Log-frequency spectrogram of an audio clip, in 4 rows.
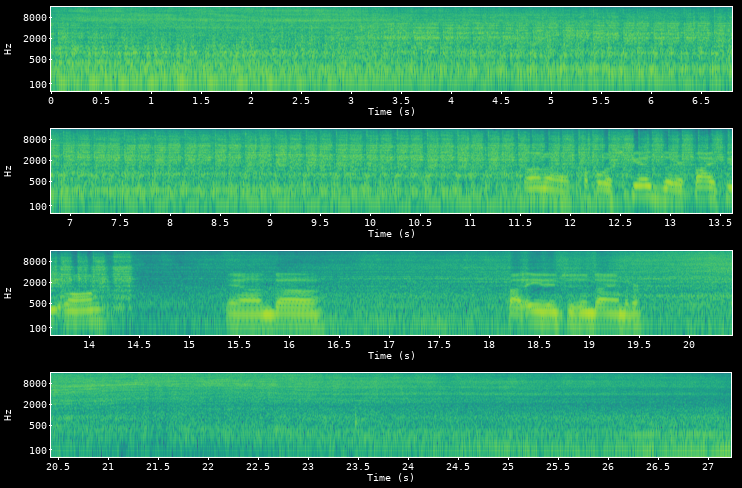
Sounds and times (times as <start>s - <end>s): Engine: 0.0s - 27.2s
Speech: 11.5s - 14.2s, 15.4s - 16.4s, 18.2s - 19.6s.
